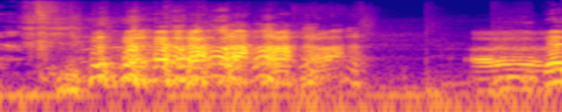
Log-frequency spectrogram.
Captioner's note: laughter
